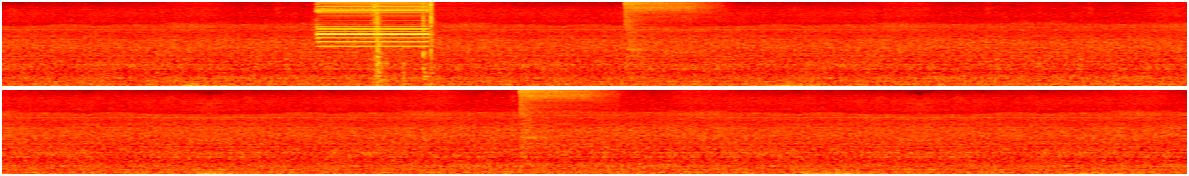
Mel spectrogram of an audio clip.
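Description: A train rumbles steadily along the rails through a tunnel.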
